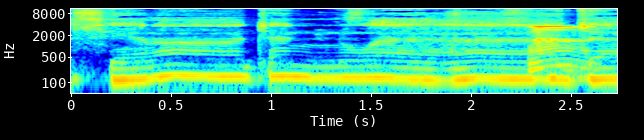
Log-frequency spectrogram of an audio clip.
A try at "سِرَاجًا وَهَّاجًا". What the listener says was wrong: Sirajan, bukan sirojan. Sirajan. Bukan jan. Sirajan.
